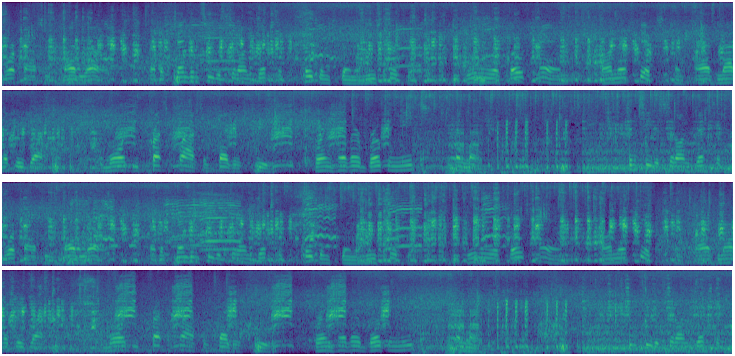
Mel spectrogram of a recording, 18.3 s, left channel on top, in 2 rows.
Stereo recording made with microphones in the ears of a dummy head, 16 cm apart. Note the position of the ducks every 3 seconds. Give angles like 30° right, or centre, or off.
10° left, 20° right, 60° right, 80° right, 80° right, 80° right.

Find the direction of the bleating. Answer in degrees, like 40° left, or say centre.
60° right.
